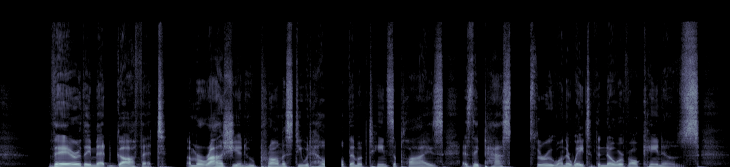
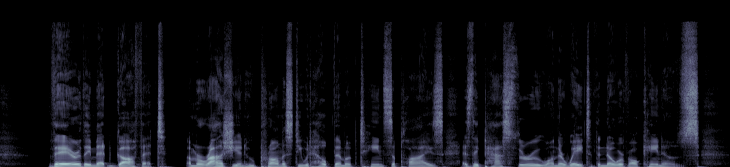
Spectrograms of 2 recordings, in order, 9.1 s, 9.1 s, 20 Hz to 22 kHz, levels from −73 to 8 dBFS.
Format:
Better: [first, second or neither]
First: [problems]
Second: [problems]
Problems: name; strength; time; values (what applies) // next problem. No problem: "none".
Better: second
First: audio freezing; at 4 s and at 6.5 s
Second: none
